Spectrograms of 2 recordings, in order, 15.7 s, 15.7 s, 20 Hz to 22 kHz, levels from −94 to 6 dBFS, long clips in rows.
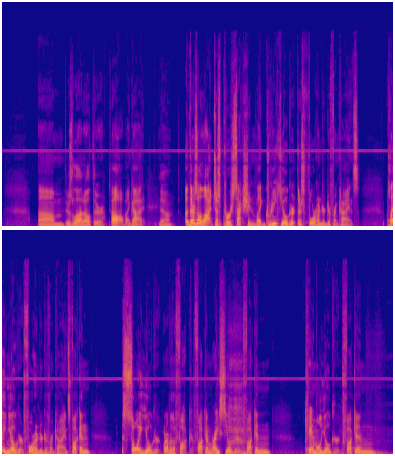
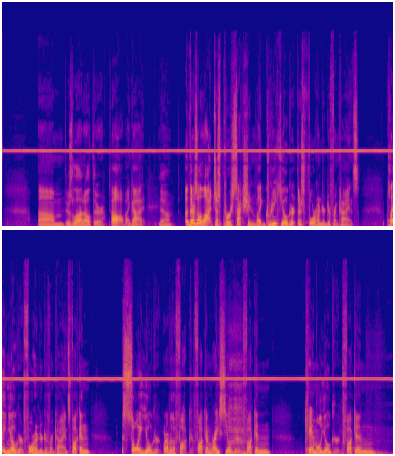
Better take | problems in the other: first | high-pitched whine; loud; throughout; 7.5 kHz, 7 dB below the speech; faint in the first

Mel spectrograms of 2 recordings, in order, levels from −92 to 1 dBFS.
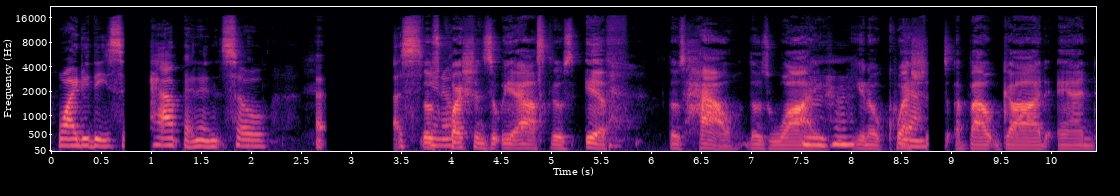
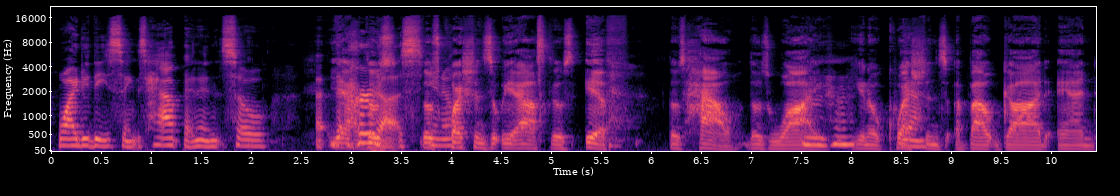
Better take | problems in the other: second | audio cutting out; at 0.5 s, at 3 s for 0.5 s and at 9 s

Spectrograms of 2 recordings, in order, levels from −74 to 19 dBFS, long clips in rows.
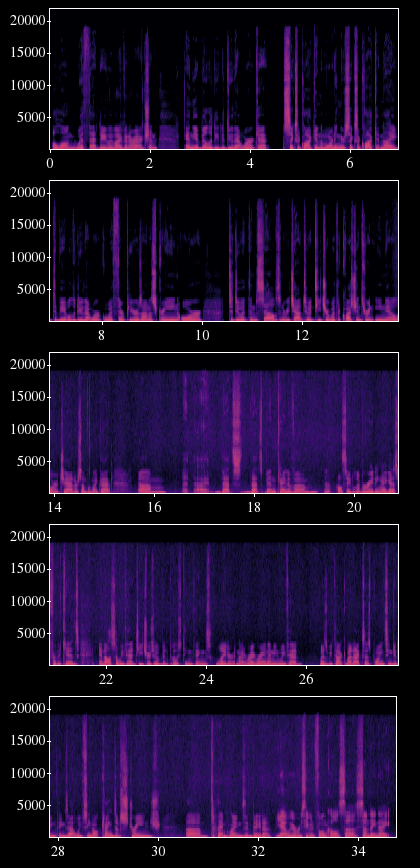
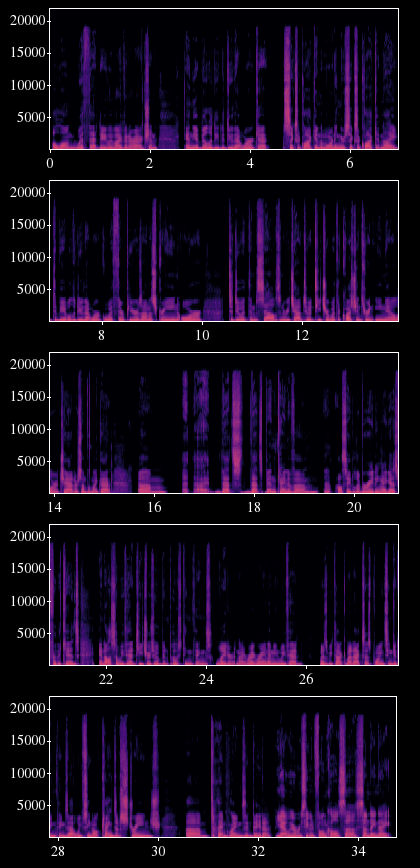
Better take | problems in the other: second | hiss; noticeable; from 14 s on; 20 dB below the speech

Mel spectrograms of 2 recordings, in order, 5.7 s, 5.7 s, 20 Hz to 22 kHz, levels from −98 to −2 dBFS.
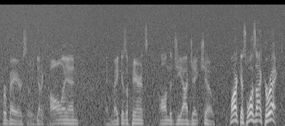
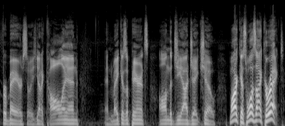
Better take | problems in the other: second | hiss; loud; throughout; 5 dB below the speech

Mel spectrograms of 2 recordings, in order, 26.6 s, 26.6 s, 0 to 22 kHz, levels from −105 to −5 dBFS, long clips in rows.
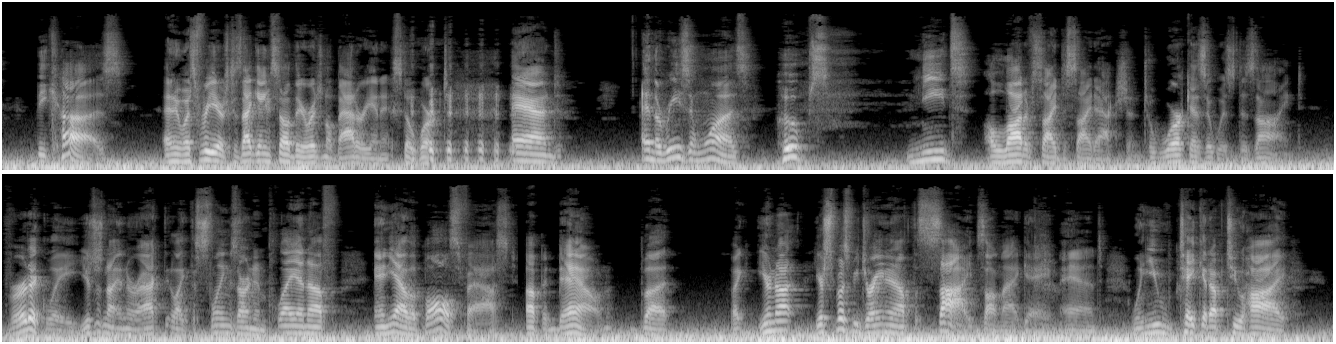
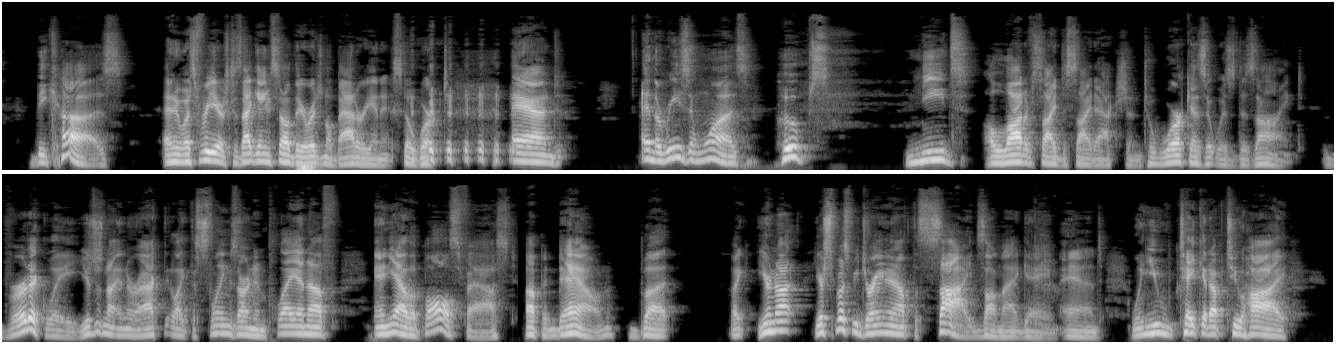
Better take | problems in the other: second | low rumble; faint; throughout; 20 dB below the speech

